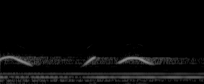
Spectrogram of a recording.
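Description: A person whistles three short arching notes, rising then falling in pitch, spaced out like a call signal, heard over a steady low hum with no talking.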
